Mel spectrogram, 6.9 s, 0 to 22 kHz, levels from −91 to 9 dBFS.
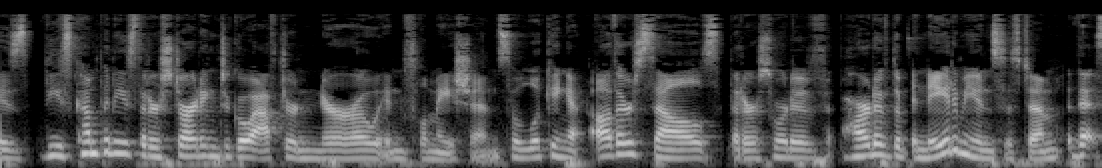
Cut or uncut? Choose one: cut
